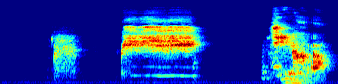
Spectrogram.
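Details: A pet talking grey parrot, swearing at its owner, speaks in three short, raspy, human-like bursts, the middle one a longer, strained phrase of under a second.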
